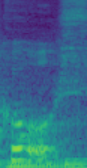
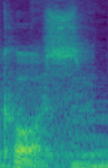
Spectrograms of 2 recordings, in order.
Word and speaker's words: course: Americans pronounce the R very clearly, and we use the back of our tongue to make that sound. But the British people basically just make the vowel sound longer, and they don't really pronounce the R at all.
